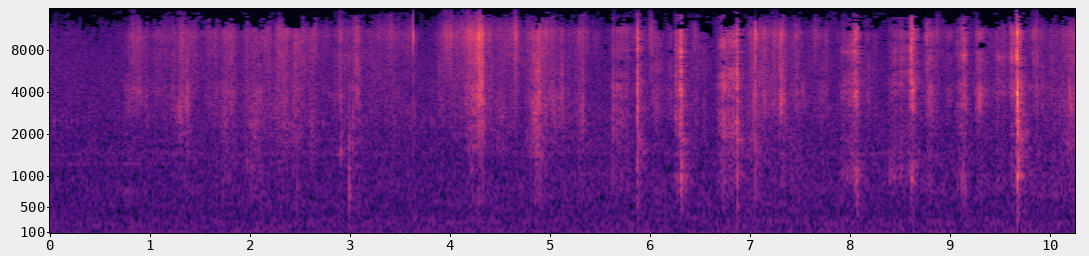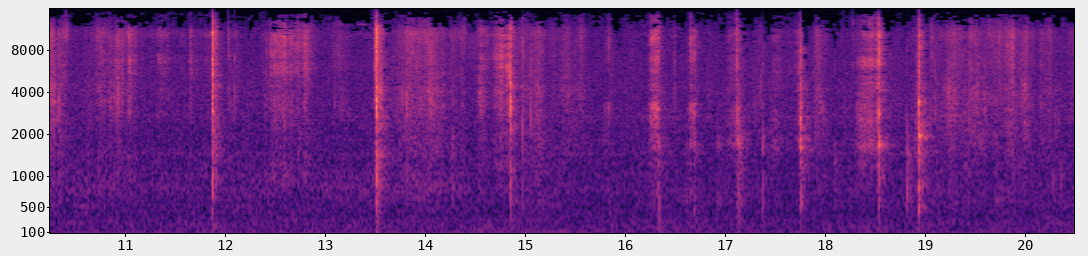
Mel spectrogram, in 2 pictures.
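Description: Carving knife slicing chips off the outside of a birch wood cup (kuksa): a run of irregular, sharp cutting snicks, few at first and coming more often towards the end.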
